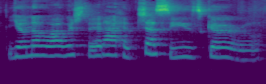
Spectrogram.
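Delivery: lightly voiced spooky killer singing; spooky little voice. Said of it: "his, like, spooky little voice".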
